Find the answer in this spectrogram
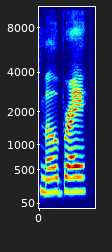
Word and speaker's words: Mowbray: Is it pronounced Mowbray?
